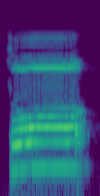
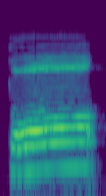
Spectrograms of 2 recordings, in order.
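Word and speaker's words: ظ: It is pronounced the same way as Tha and Dhal. Tho is also pronounced from the same place, the tip of the tongue touching the edge of the front 2 teeth, the edge here. But the difference is that this time we shall pronounce it with a full mouth.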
